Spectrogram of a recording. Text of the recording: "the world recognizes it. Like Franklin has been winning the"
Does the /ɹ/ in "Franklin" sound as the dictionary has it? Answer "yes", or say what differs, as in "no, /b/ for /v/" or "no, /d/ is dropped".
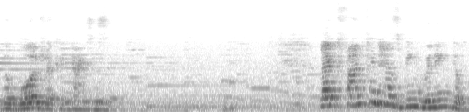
no, /ɹ/ is dropped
